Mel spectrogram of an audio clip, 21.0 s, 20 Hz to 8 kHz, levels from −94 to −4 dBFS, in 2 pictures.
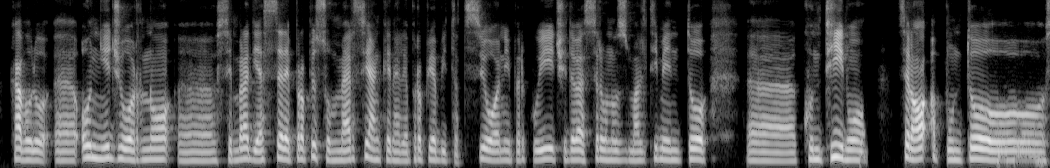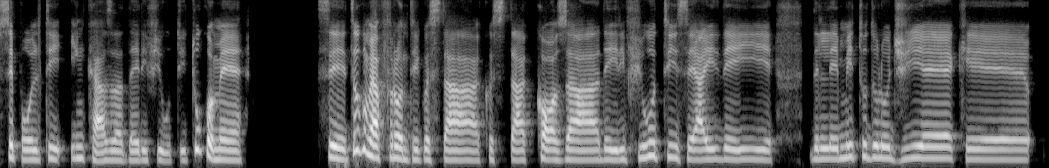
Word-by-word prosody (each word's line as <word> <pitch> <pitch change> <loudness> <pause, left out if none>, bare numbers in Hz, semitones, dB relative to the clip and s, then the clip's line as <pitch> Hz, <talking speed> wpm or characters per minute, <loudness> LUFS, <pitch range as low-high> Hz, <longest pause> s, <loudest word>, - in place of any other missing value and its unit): cavolo, 170 -4 0
ehm, 160 0 -5
ogni 205 -1 +1
giorno, 180 -1 0
uhm, 155 0 -6
sembra 170 +4 -2
di 170 - -3
essere 170 +2 0
proprio 190 +4 -2
sommersi 170 +3 -3
anche 175 -1 -2
nelle 155 -1 -6
proprie 180 0 -4
abitazioni. 165 +1 -4
Per 160 +1 -10
cui 175 +3 -1
ci 175 - -7
deve 175 0 +1
essere 175 +2 -3
uno 170 -1 -4
smaltimento, 170 +2 -3 0.4
uhm, 155 -1 -3
continuo, 180 -1 +1 0.3
sennò 175 - +4
appunto 165 -3 +2
sepolti 175 +1 0
in 200 0 -3
casa 165 -2 +1
dai 160 -1 -2
rifiuti. 165 -1 -5
Tu 350 - -1
come 170 - +4 0.7
sì, 205 -4 +4
tu 330 - +2
come 325 -11 +8
affronti 195 -4 +4
questa 170 -1 +1
questa 165 -1 -2
cosa 170 -1 +4
dei 175 0 +1
rifiuti? 210 +4 -2
Se 180 +1 -1
hai 180 +1 +2
dei 180 -1 -2 0.4
delle 185 0 0
metodologie 200 -1 0
che 175 -2 -2
175 Hz, 135 wpm, -23 LUFS, 165-190 Hz, 0.7 s, come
